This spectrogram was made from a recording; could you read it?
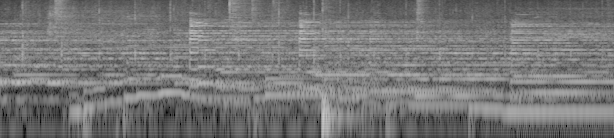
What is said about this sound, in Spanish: Denle un aplauso a Él.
